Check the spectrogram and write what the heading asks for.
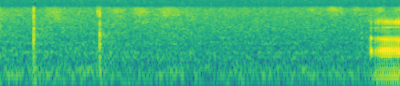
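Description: Chalk writing on a blackboard: faint scratching, with a couple of short taps in the first half second.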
